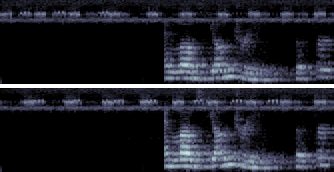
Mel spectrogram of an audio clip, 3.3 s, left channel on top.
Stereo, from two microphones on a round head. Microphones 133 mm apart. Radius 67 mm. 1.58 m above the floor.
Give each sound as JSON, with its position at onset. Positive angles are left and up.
{"t": 1.6, "sound": "a woman speaking", "side_deg": -55, "distance_m": 0.7}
